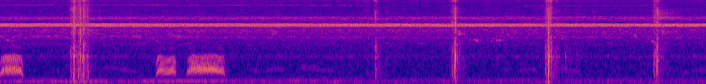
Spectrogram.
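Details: Spotted dove lured for a fight test in West Lampung, Indonesia: a single coo, then a quick short-long pair of soft rolling coos, followed by silence broken by several sharp taps and a constant high insect tone.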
